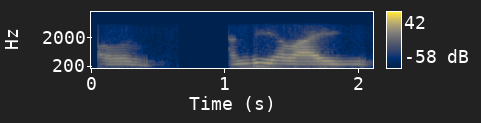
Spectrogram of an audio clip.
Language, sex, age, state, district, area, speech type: Hindi, female, 60+, Uttar Pradesh, Ayodhya, rural, conversation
